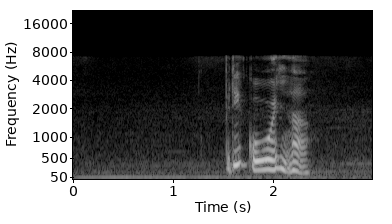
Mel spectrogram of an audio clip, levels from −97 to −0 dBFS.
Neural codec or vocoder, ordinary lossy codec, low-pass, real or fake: none; AAC, 48 kbps; 7.2 kHz; real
